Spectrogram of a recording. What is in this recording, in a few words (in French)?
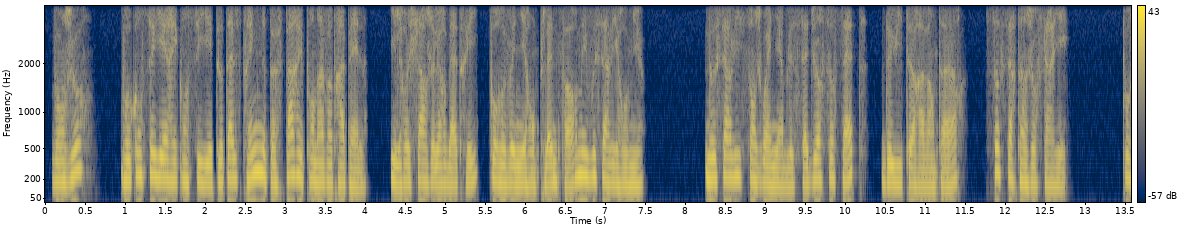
attente tel; TOTAL SPRING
